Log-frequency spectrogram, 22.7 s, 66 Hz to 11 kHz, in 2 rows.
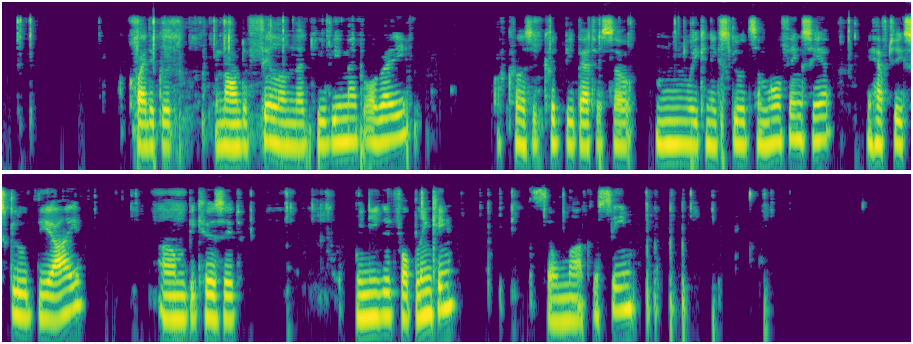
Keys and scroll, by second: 0.1 Tab, 2.3 ctrl+l, 17.2 ctrl+e.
